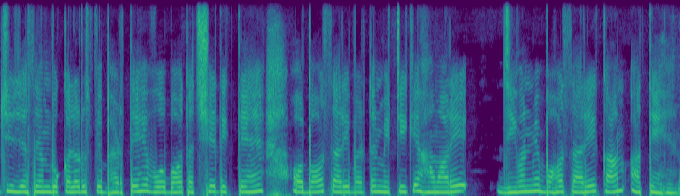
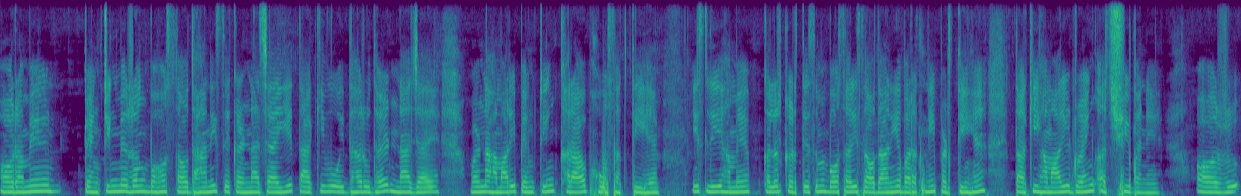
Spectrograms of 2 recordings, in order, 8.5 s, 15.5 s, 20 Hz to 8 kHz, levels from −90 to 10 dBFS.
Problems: background sounds at intervals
